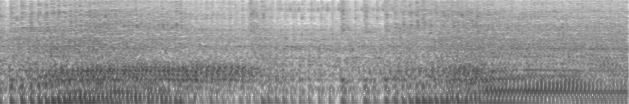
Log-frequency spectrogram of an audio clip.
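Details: Wheel Horse tractor single-cylinder engine, first start after rebuild: fast, fairly even putter at about three to four beats a second, holding speed steadily; ran flawlessly for about a minute before a fuel leak and oil burning appeared; normal running.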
